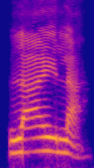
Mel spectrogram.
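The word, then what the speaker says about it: לילה: And then we have a lamed with a kamatz, which says la, and the hey is just part of that la. Laila. Okay, say laila. And the accent is on the first syllable because it's right here.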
